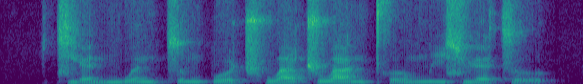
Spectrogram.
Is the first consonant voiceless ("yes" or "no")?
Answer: yes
